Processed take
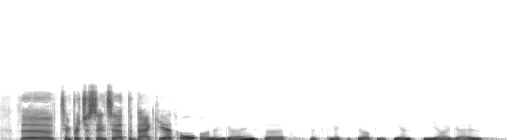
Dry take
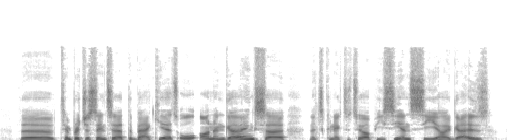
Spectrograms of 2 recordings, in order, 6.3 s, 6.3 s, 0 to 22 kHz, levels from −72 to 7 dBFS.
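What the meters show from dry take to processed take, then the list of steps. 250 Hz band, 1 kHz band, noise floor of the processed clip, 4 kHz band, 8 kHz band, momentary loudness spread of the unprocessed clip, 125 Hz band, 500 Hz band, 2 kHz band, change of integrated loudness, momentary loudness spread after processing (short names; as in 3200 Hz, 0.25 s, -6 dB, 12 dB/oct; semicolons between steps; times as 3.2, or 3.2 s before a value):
+12.0 dB, +2.5 dB, -56 dBFS, +5.5 dB, +3.5 dB, 8 LU, +9.0 dB, +6.0 dB, +4.5 dB, +8.0 dB, 10 LU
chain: downsampling 16000 Hz; low-pass sweep 5700 Hz -> 270 Hz, 1.67–2.56; gain +7 dB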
